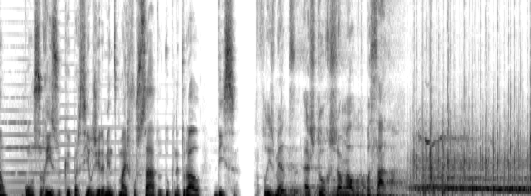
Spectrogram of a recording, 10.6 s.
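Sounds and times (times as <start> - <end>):
speech: 0.0 - 8.0
crowd ovation at the inauguration of a copper watchtower monument: 8.2 - 10.6.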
